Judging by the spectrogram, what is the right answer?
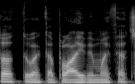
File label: "blaidd", Welsh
